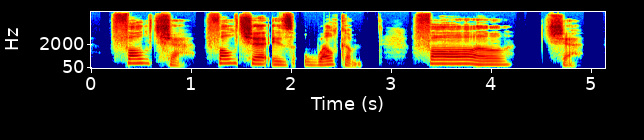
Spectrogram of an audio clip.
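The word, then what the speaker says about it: Fáilte: Even simple things like falcha. Falcha is welcome. Falcha. It kind of has 3 syllables. It has that long ah sound, the fada, the accent.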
